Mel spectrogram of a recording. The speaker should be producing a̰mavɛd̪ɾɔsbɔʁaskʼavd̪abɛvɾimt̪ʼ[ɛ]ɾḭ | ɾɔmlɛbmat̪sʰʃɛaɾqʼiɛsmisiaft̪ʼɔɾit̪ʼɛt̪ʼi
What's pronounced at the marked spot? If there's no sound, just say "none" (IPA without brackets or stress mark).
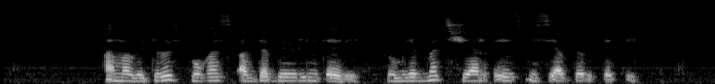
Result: ɛ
